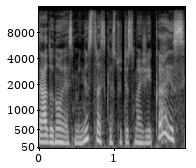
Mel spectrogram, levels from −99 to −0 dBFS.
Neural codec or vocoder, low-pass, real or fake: none; 14.4 kHz; real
